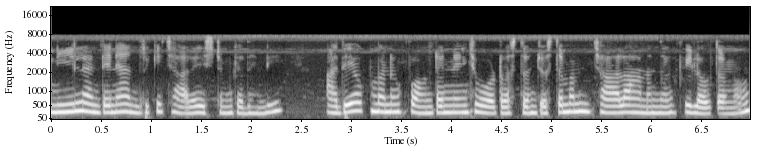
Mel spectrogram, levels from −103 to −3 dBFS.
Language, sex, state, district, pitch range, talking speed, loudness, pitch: Telugu, female, Andhra Pradesh, Krishna, 230-265 Hz, 155 wpm, -13 LUFS, 245 Hz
